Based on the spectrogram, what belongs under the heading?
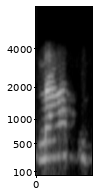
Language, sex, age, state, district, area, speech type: Kannada, female, 18-30, Karnataka, Bidar, urban, conversation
